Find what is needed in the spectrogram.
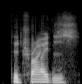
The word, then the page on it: detritus: American English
